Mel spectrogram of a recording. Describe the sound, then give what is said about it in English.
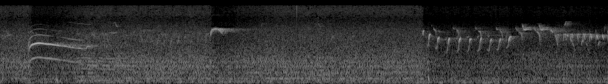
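Exotic birds call in a forest: a drawn-out descending whistle, a brief high note, then a rapid run of sharp repeated chirps, all over a faint steady background hiss. “countless exotic birds starting to call out to one another, their cries reverberating as if in a giant cathedral.”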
